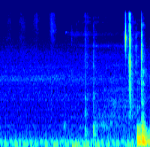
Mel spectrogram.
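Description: Faint room tone with a few soft clicks from a computer being worked about a second in, then a voice starting to speak just before the end.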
